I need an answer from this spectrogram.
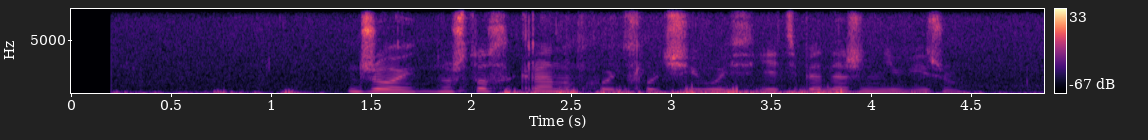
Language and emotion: Russian, neutral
